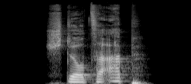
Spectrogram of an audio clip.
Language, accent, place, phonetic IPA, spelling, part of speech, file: German, Germany, Berlin, [ˌʃtʏʁt͡sə ˈap], stürze ab, verb, De-stürze ab.ogg
- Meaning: inflection of abstürzen: 1. first-person singular present 2. first/third-person singular subjunctive I 3. singular imperative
